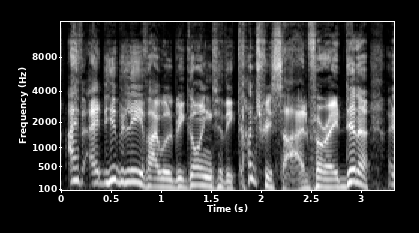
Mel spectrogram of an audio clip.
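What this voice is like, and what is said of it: Exaggerated fake posh British accent. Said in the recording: “this woman's got the worst accent. How, they couldn't have gotten a real British woman? ... she has the worst British accent I've ever heard ... She was just overacting everything that she did, and so it just came across as fake and cheesy”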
